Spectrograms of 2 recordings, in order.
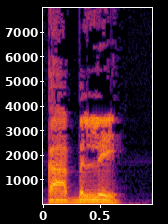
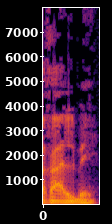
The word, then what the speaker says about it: قبلی: بله، قبلی، قبلی نه قلبی.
